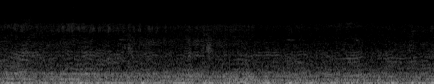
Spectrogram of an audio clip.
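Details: Honey bees humming together in a steady, dense low drone, the buzz rough and grainy with slight wavering in loudness and no other clear sounds.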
